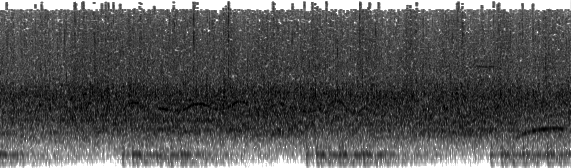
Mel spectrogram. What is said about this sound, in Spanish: Francia entera, el mundo entero. ¿Quién no se va a levantar a aplaudir a don Rafael Nadal Parera? No hay un alma sentado.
